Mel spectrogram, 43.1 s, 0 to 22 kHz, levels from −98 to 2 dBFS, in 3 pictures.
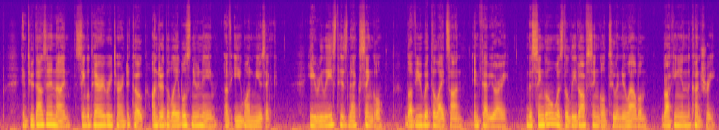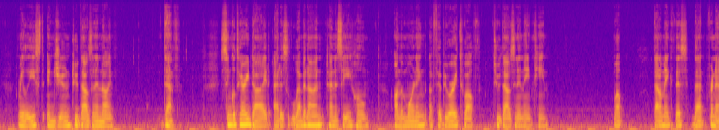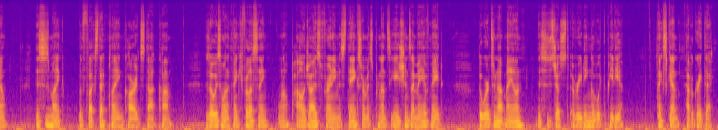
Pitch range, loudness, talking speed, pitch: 95-110 Hz, -20 LUFS, 160 wpm, 100 Hz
